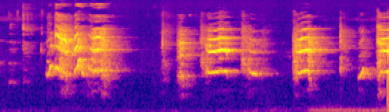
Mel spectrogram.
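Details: Pet cockatiel being possessive with wild birds: a long grating screech followed by a run of shorter harsh squawks with tonal overtones, closely spaced, over a low background hum.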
